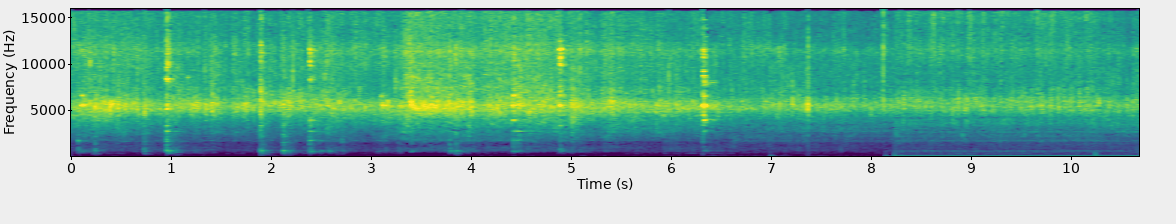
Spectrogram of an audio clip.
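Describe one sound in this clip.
Food sizzles and crackles in hot oil.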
